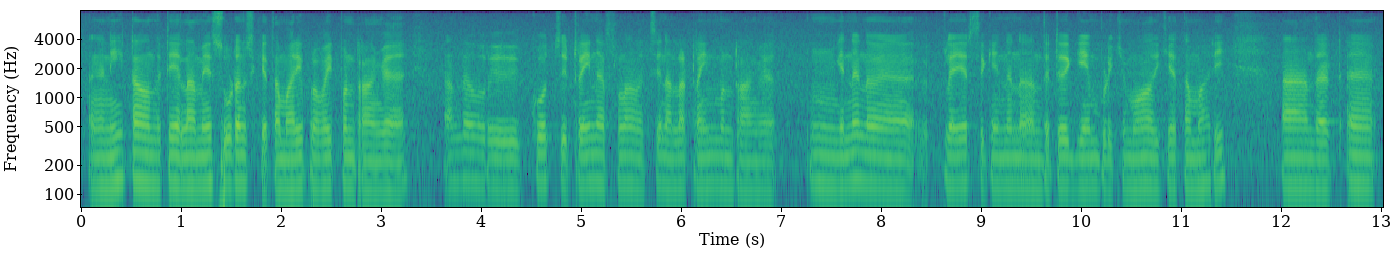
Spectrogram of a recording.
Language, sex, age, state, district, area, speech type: Tamil, male, 18-30, Tamil Nadu, Sivaganga, rural, spontaneous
